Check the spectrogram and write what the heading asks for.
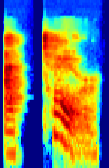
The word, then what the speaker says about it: actor: one very easy example in English we say actor actor there's an e sound with that all but in Spanish we see a tour a tour now we're going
